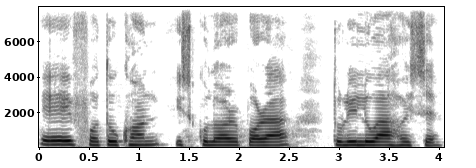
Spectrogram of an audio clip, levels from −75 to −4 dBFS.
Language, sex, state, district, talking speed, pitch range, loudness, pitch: Assamese, male, Assam, Sonitpur, 135 wpm, 185-200 Hz, -14 LUFS, 195 Hz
